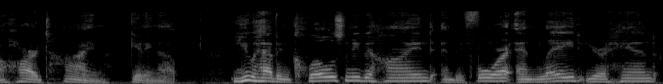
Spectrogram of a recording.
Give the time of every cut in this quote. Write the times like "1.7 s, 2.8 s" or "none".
2.2 s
